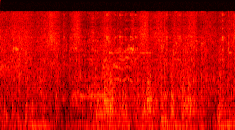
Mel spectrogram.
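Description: In the video game Stronghold: Crusader, rhythmic clip-clop of hooves at a gallop with a horse whinnying over it, busy and close, with some mechanical clatter in the background.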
